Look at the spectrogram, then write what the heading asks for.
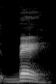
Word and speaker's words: ve: ere point number four the v and the b are in green why are they in green because they are pronounced the same bay and bay we don't say they it's bae now since both are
